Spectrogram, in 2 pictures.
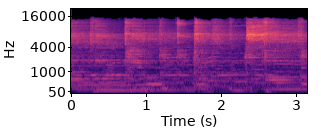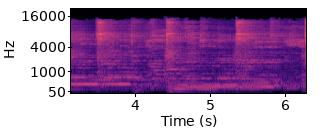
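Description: A man sings a church worship solo through a handheld microphone and PA, holding long notes over instrumental accompaniment with guitar and light percussion hits.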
